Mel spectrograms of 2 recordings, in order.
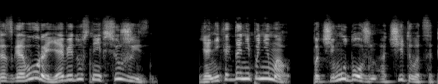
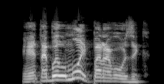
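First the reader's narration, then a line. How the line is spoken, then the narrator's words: Frantic screaming. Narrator (Russian): завопил я, как резанный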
